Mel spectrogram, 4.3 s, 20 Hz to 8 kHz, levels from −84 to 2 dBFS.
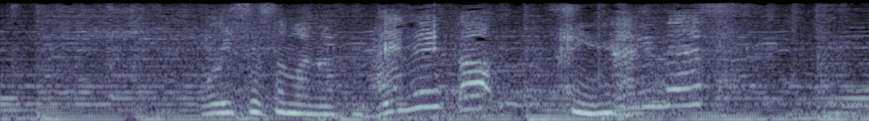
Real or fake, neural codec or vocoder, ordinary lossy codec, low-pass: fake; codec, 24 kHz, 0.9 kbps, WavTokenizer, medium music audio release; MP3, 32 kbps; 7.2 kHz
